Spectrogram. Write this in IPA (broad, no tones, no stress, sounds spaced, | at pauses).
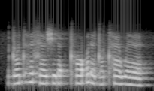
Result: d ʌ dʱ ɛ s ɛ ʃ i ɾ ɛ ʔ tʰ ɔ ʔ ʌ ɾ ɛ d ɔ tʰ æ w ɛ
